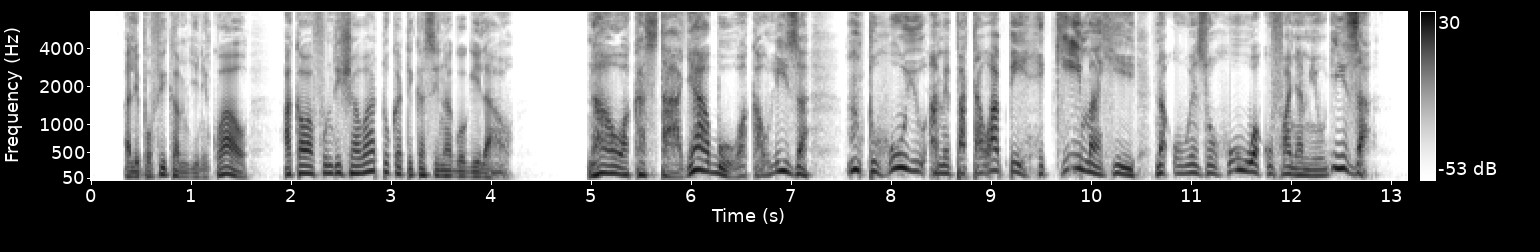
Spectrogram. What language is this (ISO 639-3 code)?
swa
